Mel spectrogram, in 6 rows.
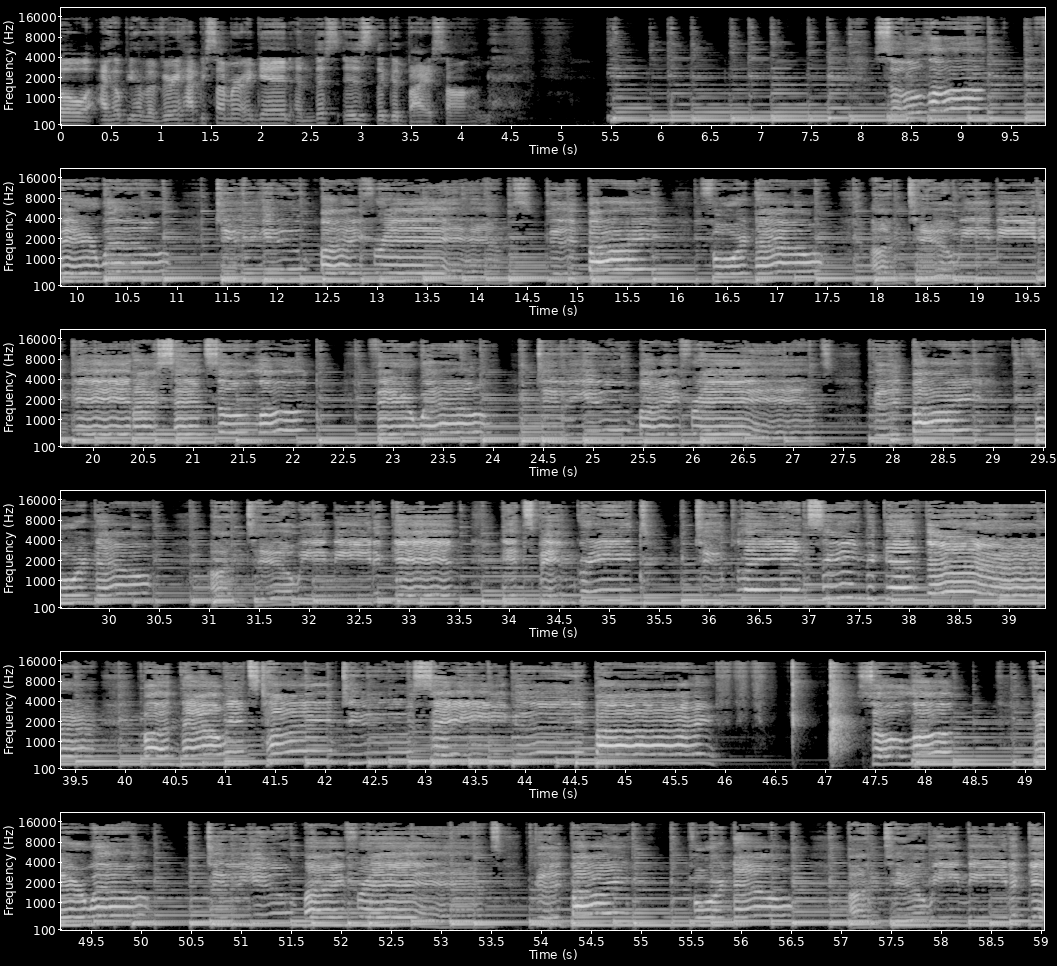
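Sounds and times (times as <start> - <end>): man singing: 0.0 - 4.4, 7.9 - 46.2, 47.4 - 59.0
ukulele strummed chords: 5.5 - 46.4, 47.5 - 59.0.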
